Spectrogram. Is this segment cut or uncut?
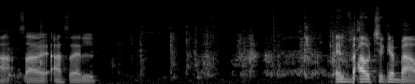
uncut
